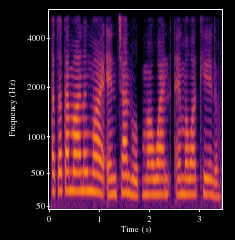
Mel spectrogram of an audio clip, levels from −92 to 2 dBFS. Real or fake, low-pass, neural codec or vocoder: fake; 5.4 kHz; codec, 16 kHz, 0.5 kbps, FunCodec, trained on Chinese and English, 25 frames a second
